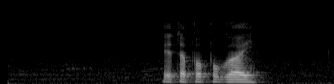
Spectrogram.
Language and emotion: Russian, neutral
